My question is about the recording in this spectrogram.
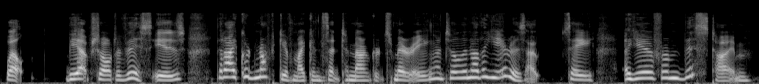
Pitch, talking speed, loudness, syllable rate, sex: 240 Hz, 205 wpm, -19 LUFS, 5.6 syllables/s, female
